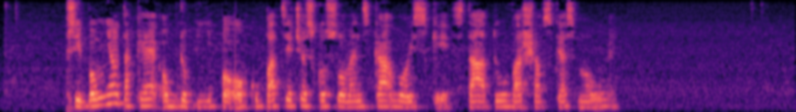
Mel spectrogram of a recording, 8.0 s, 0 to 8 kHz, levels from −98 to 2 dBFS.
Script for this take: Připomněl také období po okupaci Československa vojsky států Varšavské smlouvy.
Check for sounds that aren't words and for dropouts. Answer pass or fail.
pass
